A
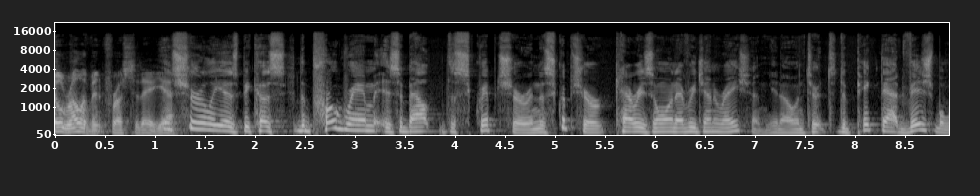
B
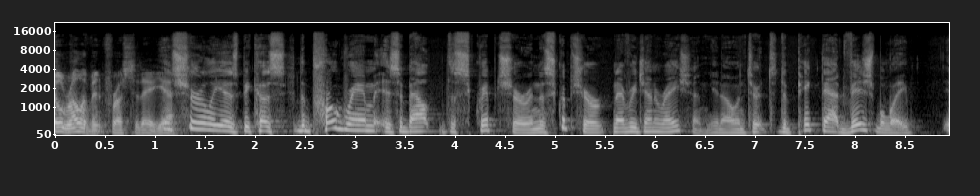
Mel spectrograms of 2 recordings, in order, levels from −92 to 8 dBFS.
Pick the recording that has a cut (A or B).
B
